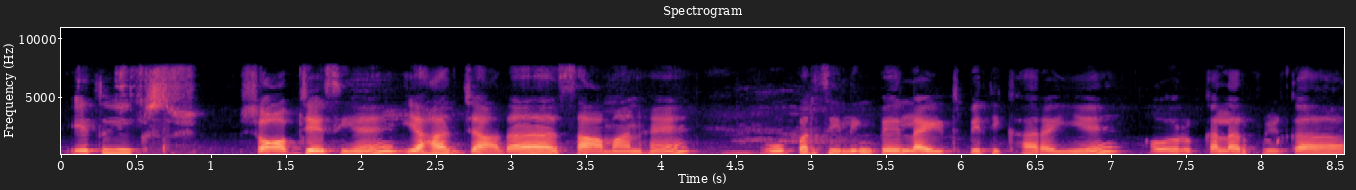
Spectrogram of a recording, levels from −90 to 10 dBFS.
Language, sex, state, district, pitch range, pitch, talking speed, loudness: Hindi, female, Chandigarh, Chandigarh, 190-230 Hz, 210 Hz, 155 wpm, -18 LUFS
